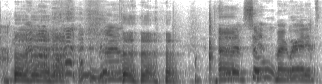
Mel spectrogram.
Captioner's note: laughing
